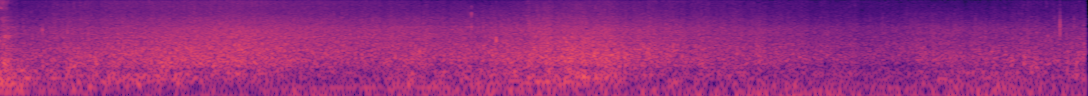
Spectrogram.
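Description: Ocean waves break and wash steadily onto a beach, a continuous broad hiss of surf swelling gently and receding, moderately loud, with no voices present.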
